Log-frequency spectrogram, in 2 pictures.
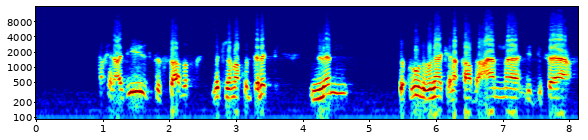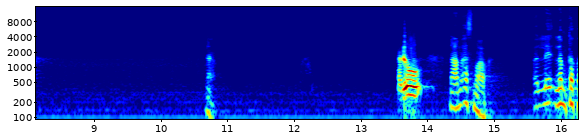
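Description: A young man speaks calmly and clearly into a close microphone, with pauses.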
